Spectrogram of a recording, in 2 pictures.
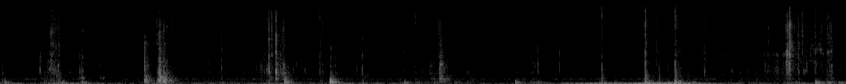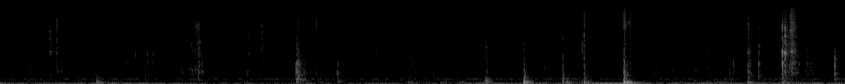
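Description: Plastic wrappers crinkle and rustle as packs are handled.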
